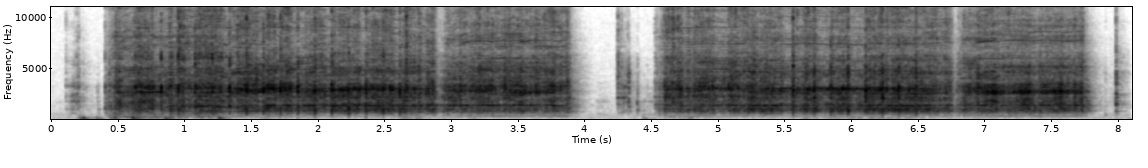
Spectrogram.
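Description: OfficeWorld Autofeed electric pencil sharpener's motor running in two spells of about three and a half seconds each, with a short break in the middle. The 7.5 mm drawing pencil pressed to its opening is too thick for the sharpener to draw in.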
